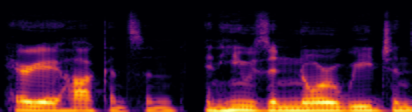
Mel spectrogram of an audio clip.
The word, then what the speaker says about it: Terje Håkonsen: Terje Håkonsen.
